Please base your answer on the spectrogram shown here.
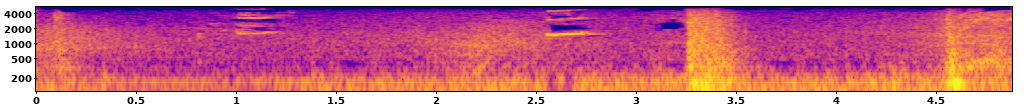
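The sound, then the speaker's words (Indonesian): A car door shuts with a solid, sharp thud over a low, steady rumble, and a second brief knock follows near the end. “Begitu kata supir tadi sambil menutup pintu mobil. Lalu tak lama mobil pun melaju lagi.”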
